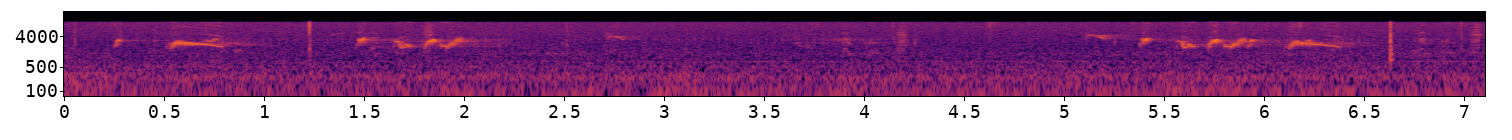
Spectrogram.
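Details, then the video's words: Bulbul song at a bulbul fighting trap, red-whiskered: repeated short, cheerful warbling phrases with slurred downward whistles, several bursts spread over the recording, plus occasional sharp clicks and low hum. "Bẫy chào mào ĐẤU XOÈ MAU MỎ HỌNG BÒ SIÊU TO KHỔNG LỒ"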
